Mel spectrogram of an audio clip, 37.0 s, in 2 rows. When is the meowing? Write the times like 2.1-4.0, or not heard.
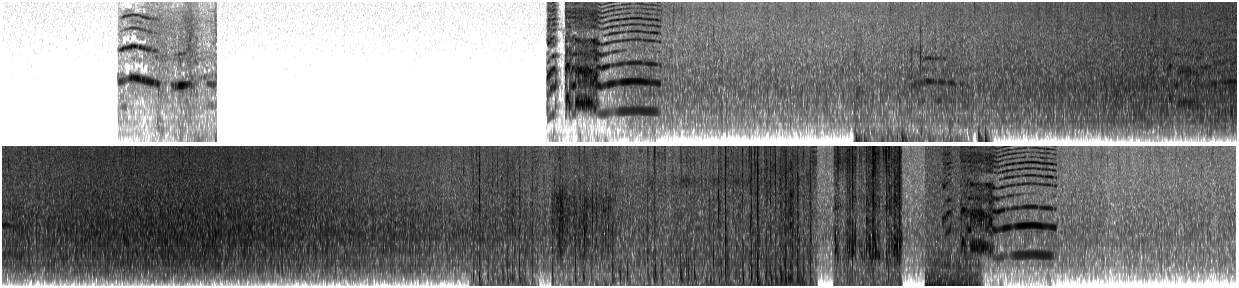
1.7-3.2, 12.8-14.8, 32.4-33.2.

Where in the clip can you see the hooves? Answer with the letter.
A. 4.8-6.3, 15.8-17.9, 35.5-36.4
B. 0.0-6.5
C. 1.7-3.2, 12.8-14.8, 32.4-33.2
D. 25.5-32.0
D.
